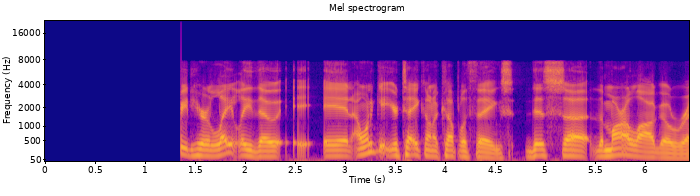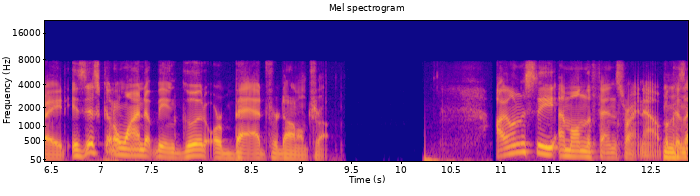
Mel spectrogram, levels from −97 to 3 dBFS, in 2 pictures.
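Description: A speech recording with a cut-off start: digital silence runs to 1.37 s, where the sound begins mid-syllable with no attack, unlike a gated or faded opening. It comes through a call path with nothing above 8 kHz.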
